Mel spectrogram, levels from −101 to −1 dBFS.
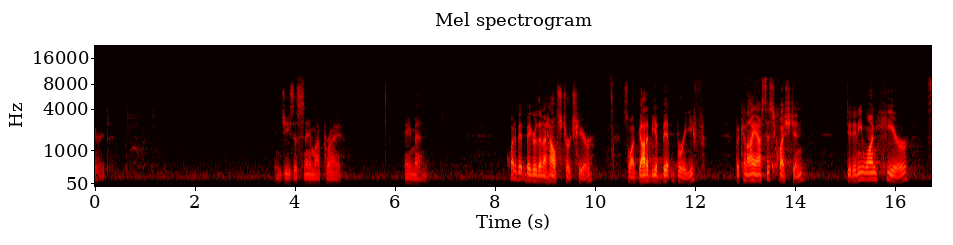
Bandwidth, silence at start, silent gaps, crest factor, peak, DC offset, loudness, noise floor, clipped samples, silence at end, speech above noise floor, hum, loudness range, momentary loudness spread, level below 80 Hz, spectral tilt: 9.6 kHz; 0 s; none; 28 dB; -28 dBFS; under 0.1%; -52 LUFS; -87 dBFS; under 0.1%; 0 s; 35 dB; none; 15 LU; 16 LU; under -90 dBFS; -4 dB/octave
